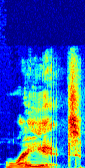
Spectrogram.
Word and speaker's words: Raitt: Raitt. Bonnie Raitt. – That, goodness. – I don't think you pronounce the I in Raitt. I could be wrong.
